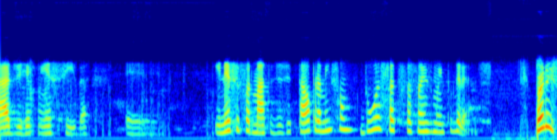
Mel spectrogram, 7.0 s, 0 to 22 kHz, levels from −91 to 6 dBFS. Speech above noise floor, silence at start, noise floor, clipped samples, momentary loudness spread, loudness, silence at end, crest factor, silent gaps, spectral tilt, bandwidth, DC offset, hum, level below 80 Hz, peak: 35 dB; 0 s; -62 dBFS; under 0.1%; 19 LU; -28 LUFS; 0 s; 24 dB; none; -6.5 dB/octave; 4.2 kHz; under 0.1%; none; -62 dBFS; -2 dBFS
